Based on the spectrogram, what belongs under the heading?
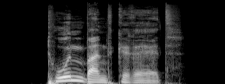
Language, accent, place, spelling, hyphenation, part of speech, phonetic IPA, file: German, Germany, Berlin, Tonbandgerät, Ton‧band‧ge‧rät, noun, [ˈtoːnbantɡəˌʁɛːt], De-Tonbandgerät.ogg
- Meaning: tape recorder (reel-to-reel tape deck)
